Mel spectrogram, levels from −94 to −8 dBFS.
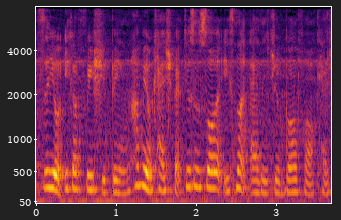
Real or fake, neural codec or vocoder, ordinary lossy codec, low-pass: fake; codec, 16 kHz, 16 kbps, FunCodec, trained on LibriTTS, 50 frames a second; none; none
